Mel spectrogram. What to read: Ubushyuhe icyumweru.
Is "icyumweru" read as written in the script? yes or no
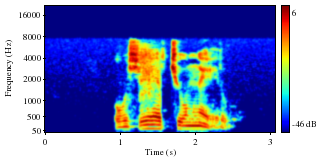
yes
